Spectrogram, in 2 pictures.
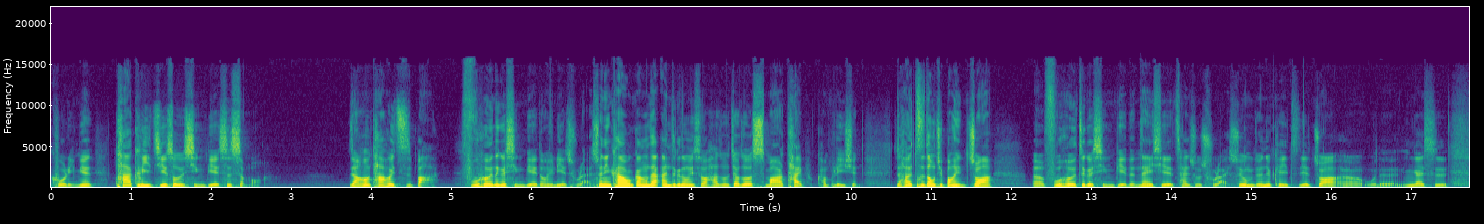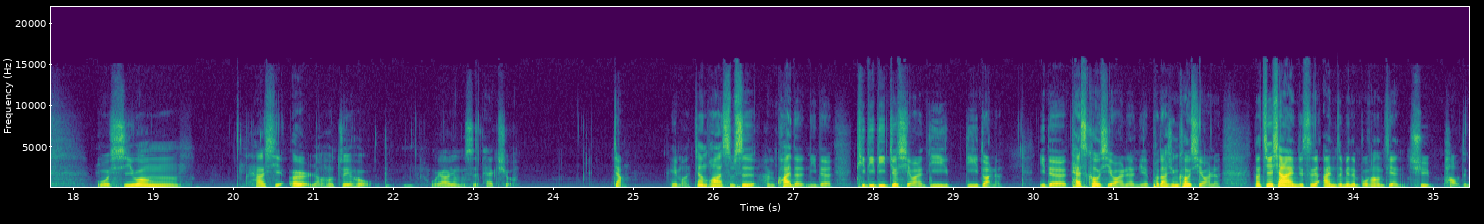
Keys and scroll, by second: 19.6 Escape, 22.0 ctrl+shift+space, 23.1 Return.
